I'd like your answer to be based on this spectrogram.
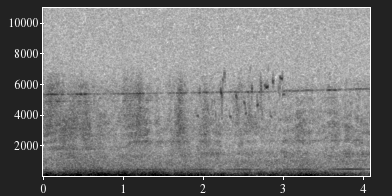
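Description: A Dynam Gloster Meteor twin 70mm electric ducted-fan RC jet on a 4S power system flies past on a windy day, giving a continuous droning whine with heavy low wind buffeting throughout.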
